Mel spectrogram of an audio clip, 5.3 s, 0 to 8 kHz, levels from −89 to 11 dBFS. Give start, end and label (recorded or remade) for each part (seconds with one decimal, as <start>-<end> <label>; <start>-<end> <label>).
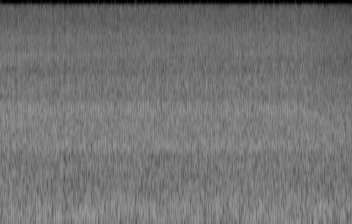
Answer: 0.0-5.3 recorded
